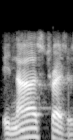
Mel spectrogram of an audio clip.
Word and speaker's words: Jenae's Treasures: So, Jenae's Treasures, and make sure I pronounced that.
